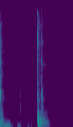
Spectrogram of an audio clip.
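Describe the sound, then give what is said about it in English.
Typing on a computer keyboard while searching for a name: a few quick, separate bursts of key clatter, the last one the loudest, followed by silence. “Let me find Story here. Let me type him in.”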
